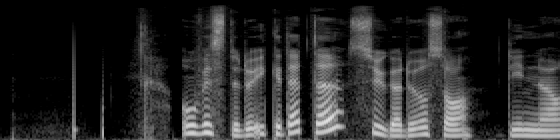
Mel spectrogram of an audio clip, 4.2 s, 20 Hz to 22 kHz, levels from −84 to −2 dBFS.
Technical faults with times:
0.54-0.78 loud pop

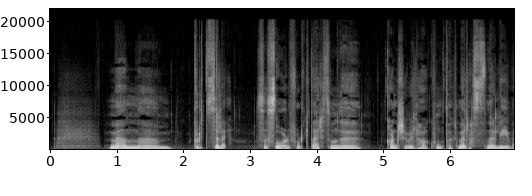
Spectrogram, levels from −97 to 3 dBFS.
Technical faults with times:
3.35-3.39 compressed frames skipped

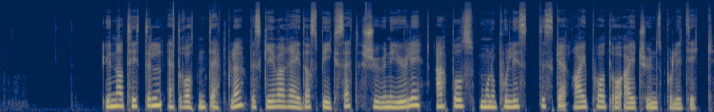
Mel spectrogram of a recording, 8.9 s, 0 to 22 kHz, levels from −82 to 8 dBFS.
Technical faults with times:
2.17 bit error spike
4.57 bit error spike
5.39-6.75 repeated stalls (stutter)
7.47-8.80 jitter buffer slow-down

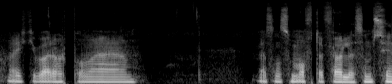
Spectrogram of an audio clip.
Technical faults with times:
none

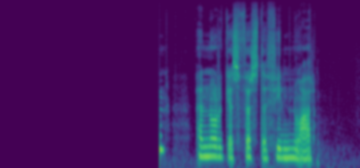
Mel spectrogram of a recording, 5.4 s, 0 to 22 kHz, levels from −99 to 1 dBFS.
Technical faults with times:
0.00-2.40 audio dropout to silence

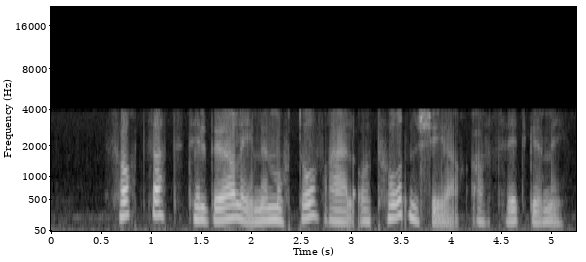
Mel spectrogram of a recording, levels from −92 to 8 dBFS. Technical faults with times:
0.00-5.25 Dialogic VOX ADPCM

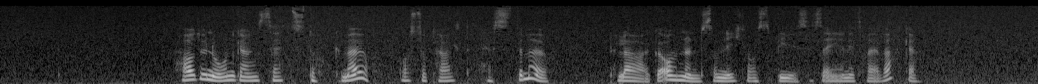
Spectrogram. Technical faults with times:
none

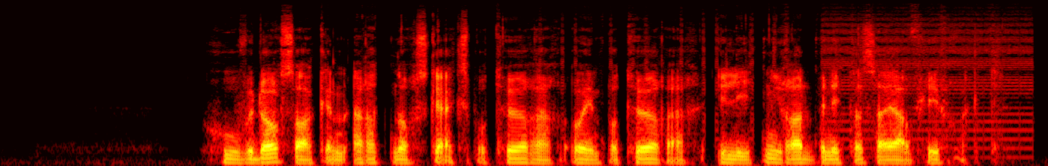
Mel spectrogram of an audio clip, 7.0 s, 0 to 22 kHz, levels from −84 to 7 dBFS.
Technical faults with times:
0.00-6.99 generation loss
3.59-5.48 GSM signalling bursts
5.48-6.89 GSM phone buzz

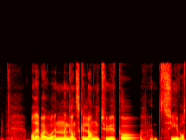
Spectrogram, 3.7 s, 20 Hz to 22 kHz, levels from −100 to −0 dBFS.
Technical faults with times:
0.55-0.67 burst of packet loss
2.49-2.81 long network dropout

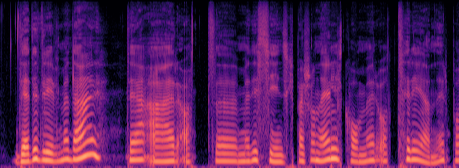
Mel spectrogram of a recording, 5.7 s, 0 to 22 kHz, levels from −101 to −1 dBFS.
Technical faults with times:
0.00-5.74 sample clock jitter

